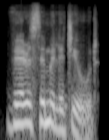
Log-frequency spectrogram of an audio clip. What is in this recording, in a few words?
"verisimilitude", Indian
